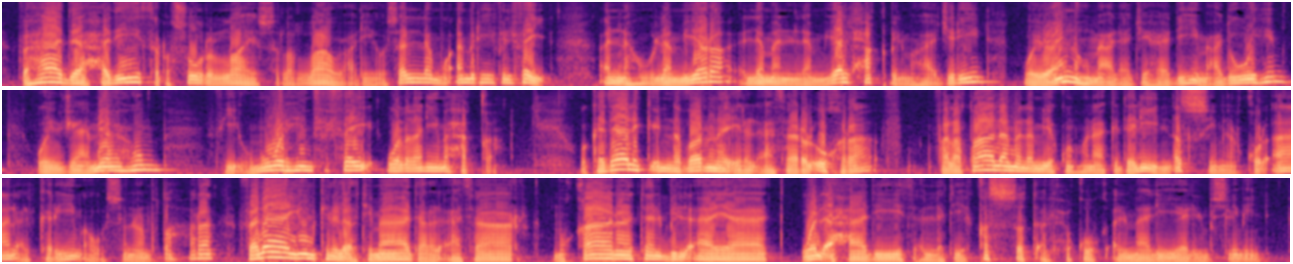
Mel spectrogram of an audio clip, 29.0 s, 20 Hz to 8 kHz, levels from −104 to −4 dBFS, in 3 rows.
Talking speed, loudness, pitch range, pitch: 125 wpm, -14 LUFS, 95-140 Hz, 110 Hz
